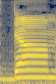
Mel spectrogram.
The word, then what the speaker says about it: dumb: So think about words dumb and lamb and bomb and thumb. What letter is silent? Yeah, the B. We do not hear the B in words like lamb and thumb and dumb and bomb.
